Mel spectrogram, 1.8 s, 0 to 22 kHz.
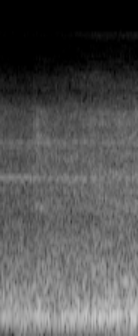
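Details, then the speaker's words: Toshiba washing machine that showed error E71, after the fix: steady low motor hum climbing slightly as the drum picks up, no grinding or clunks; normal motor drive. "ये देखो, ये इंशाल्लाह अल्हम्दुलिल्लाह ये देखें motor drive करना शुरू हो गई है।"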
